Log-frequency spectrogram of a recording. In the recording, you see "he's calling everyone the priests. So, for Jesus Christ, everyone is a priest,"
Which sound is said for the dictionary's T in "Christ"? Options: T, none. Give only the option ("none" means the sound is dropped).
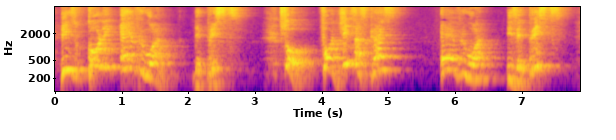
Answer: T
